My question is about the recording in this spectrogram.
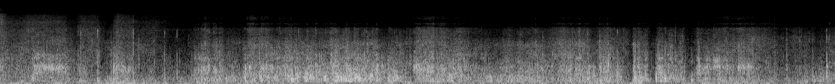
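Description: Snowboard sliding and carving down snow, the board's edge scraping and hissing, with wind buffeting the microphone. The rush is loudest about three to four seconds in, with a few short scrapes or knocks.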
